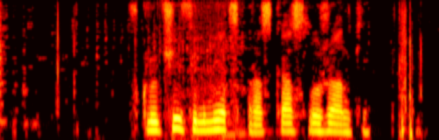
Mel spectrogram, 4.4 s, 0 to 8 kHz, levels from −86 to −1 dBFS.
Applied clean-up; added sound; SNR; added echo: classical method spectral subtraction.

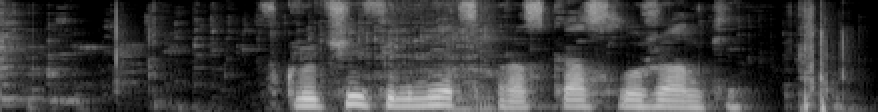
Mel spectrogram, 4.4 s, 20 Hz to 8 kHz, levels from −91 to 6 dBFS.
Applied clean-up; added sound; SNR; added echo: classical method log-MMSE.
